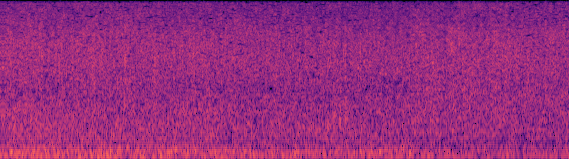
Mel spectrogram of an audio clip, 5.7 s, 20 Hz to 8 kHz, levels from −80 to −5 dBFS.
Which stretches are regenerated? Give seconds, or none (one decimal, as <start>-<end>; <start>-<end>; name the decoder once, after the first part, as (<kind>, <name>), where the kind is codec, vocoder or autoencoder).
3.8-5.1 (vocoder, Vocos)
